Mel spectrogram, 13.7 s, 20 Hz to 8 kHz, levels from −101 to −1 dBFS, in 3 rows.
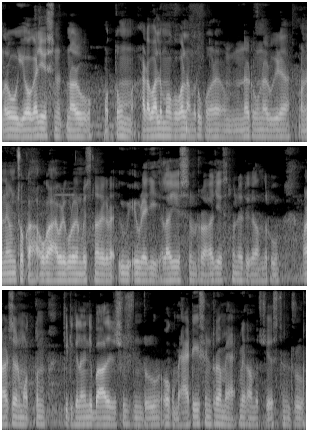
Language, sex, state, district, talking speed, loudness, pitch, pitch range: Telugu, male, Andhra Pradesh, Srikakulam, 170 wpm, -32 LUFS, 100 Hz, 100-105 Hz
